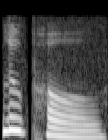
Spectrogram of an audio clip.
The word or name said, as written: loophole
